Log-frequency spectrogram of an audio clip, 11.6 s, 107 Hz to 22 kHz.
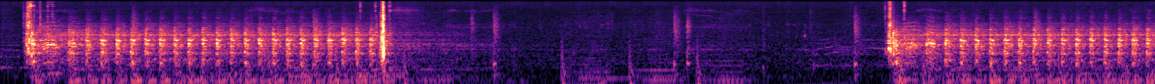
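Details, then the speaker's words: Subaru after an oil change, cranked 5–10 seconds twice with clutch and gas held to the floor so it won't start, to pre-fill the oil filter: steady, even starter whirr at about 3.5 turns per second; healthy cranking. "Holding down the clutch and the gas all the way. We're going to crank it like 5 or 10 seconds and then do it twice."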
